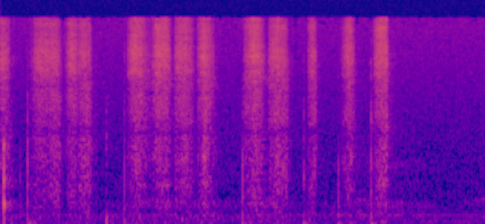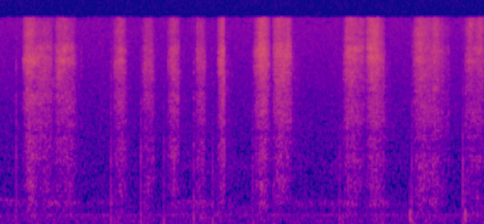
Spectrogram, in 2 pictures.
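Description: Fingertips trace and scratch the raised lettering on a medium square IKEA New York wall picture, a textured print on a rigid frame held close to the mic. Soft, irregular scratchy strokes come in bright, hissy bursts over a quiet, low background rumble, with brief taps where the fingers catch the edges of the letters.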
